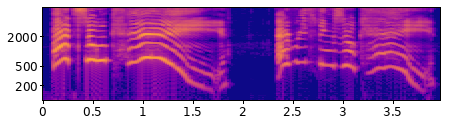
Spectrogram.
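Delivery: very high, slow sung okay; manic cheer. Acted. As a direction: cover the anger with a bright high sing-song. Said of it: "Falky's going insane".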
